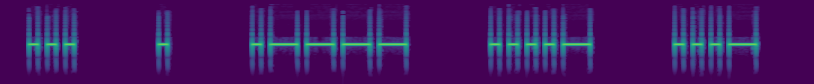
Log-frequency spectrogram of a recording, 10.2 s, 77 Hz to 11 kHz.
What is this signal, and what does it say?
Morse code, heard as a keyed tone, about 10 wpm, spaced as for 6 wpm, 800 Hz. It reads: SE14V
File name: LEZIONI / 9 2867 ws 10wpm 4215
